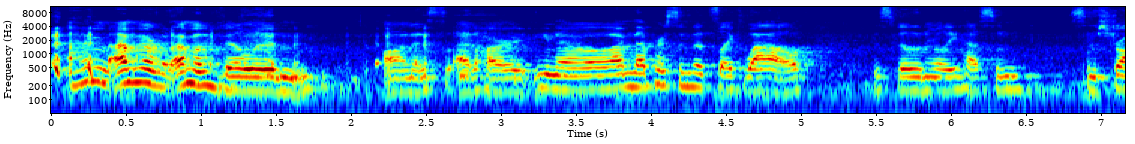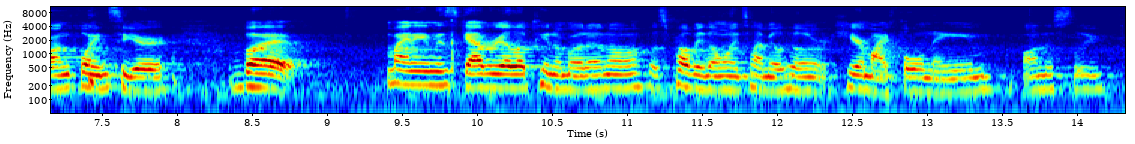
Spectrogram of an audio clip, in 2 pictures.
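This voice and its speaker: An animated tone in an American accent at a moderate pace, with audible room echo. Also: woman, fairly low pitch for a woman. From US East Coast, Philadelphia family, Virginia. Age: 20s. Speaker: podcast co-host. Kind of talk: casual chat.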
